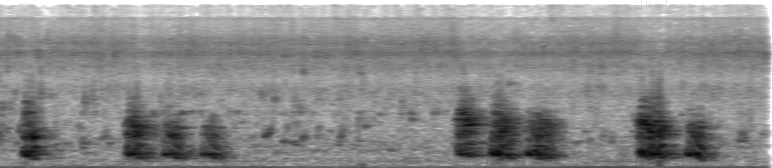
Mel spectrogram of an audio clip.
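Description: A frog gives short, hoarse croaks in quick clusters of two or three, with pauses between.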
